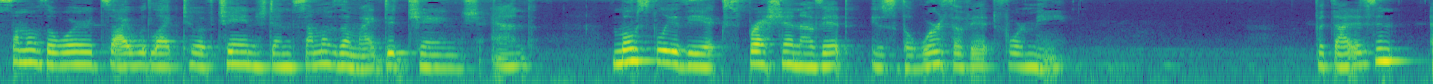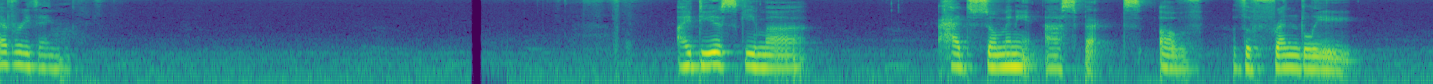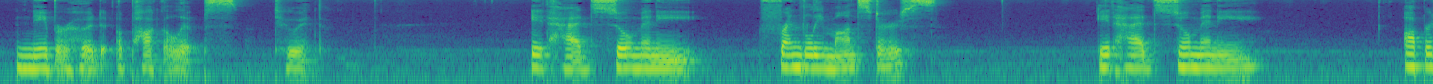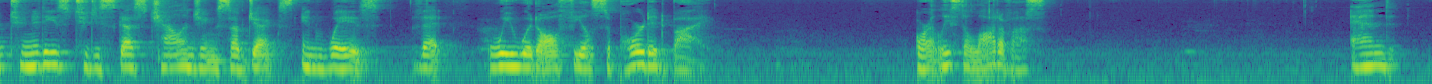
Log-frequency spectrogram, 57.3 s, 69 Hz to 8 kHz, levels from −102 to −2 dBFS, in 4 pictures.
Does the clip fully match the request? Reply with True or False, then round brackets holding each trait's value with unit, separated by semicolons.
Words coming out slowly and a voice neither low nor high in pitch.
True (85 wpm; 180 Hz)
